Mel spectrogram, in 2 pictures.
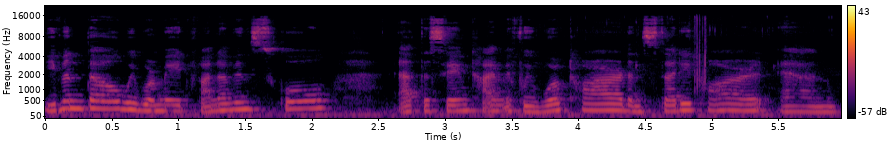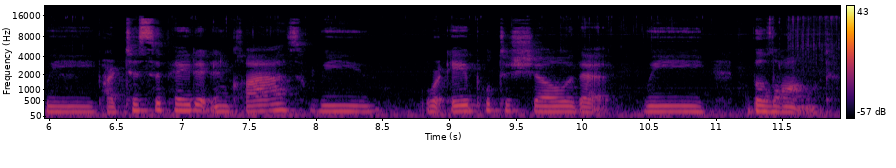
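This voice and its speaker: Against light background noise, a woman with an American accent talks at a fairly slow pace. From US, raised there after leaving Vietnam as a child. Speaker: lawyer, immigrant interviewee. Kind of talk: interview testimony. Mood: calm, reflective. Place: home room.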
